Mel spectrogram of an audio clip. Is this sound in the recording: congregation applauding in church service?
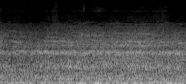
no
